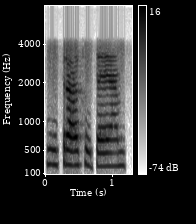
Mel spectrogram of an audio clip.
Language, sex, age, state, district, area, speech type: Marathi, female, 30-45, Maharashtra, Yavatmal, rural, conversation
